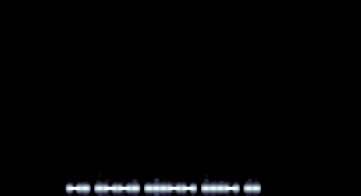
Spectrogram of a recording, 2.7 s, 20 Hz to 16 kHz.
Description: Morse code, heard as a keyed tone, about 56 wpm, 690 Hz. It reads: NP3VI
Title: Speed Racing - USA 2x2 Call Signs 45wpm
